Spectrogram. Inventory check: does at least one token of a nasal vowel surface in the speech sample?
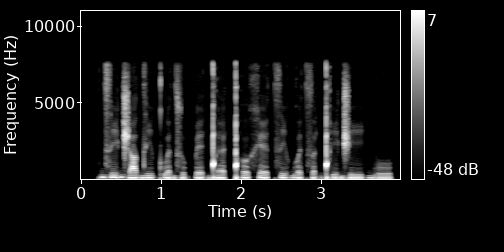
no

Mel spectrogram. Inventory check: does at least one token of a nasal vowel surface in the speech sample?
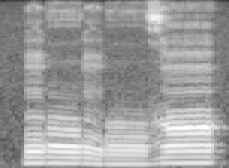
yes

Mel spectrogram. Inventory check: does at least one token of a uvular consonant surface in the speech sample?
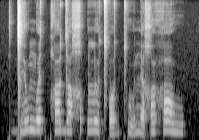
yes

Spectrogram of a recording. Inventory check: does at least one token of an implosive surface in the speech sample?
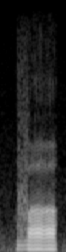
no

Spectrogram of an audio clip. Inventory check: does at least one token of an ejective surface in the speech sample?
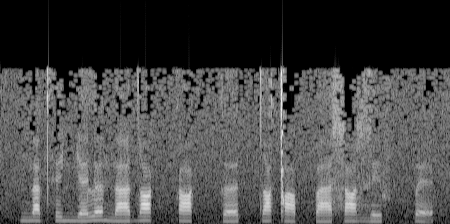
no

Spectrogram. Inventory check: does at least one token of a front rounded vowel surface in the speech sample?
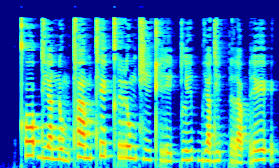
no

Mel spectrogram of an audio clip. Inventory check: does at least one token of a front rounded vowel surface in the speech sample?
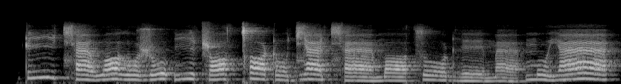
no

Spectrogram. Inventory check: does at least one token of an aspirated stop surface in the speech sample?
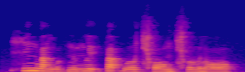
yes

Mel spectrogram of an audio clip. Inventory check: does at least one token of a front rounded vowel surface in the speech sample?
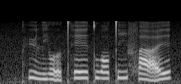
yes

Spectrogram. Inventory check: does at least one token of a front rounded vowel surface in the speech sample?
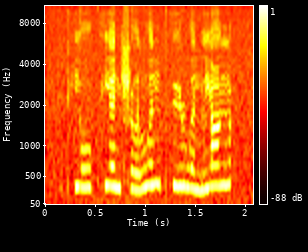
yes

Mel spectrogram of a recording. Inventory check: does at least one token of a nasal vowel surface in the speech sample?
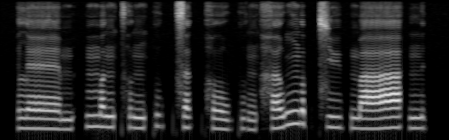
no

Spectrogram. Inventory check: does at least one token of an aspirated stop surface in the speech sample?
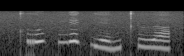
yes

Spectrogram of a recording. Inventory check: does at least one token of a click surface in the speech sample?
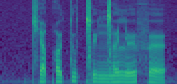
yes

